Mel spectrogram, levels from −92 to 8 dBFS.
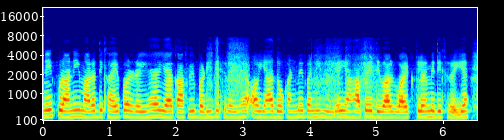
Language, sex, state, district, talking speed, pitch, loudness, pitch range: Hindi, female, Goa, North and South Goa, 255 wpm, 200 Hz, -16 LUFS, 195-210 Hz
